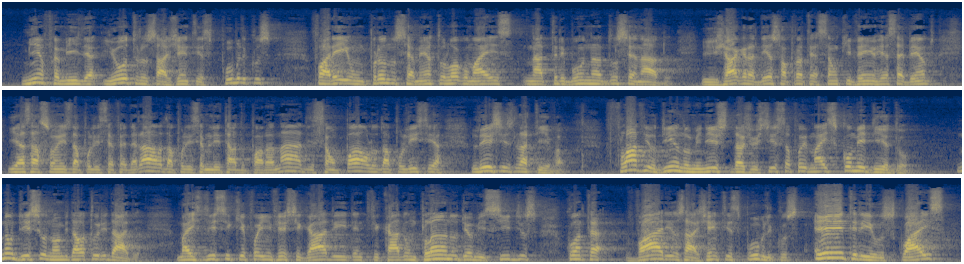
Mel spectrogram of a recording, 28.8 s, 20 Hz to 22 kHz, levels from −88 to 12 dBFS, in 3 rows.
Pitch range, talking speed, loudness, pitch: 135-170 Hz, 150 wpm, -15 LUFS, 145 Hz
